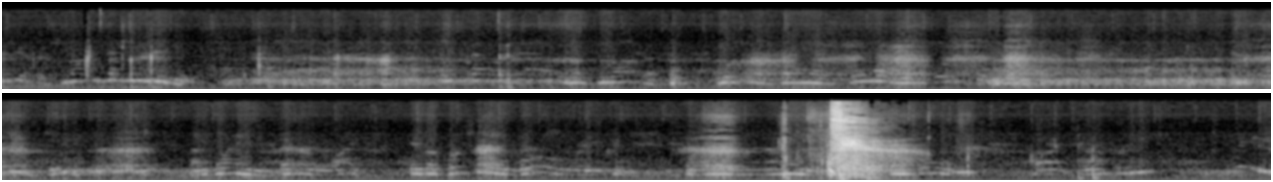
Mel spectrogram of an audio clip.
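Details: Single loud, explosive sneeze near the end after soft talking, performed deliberately as part of a requested sneezing series ("sneezing on a picture frame"); sneeze.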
